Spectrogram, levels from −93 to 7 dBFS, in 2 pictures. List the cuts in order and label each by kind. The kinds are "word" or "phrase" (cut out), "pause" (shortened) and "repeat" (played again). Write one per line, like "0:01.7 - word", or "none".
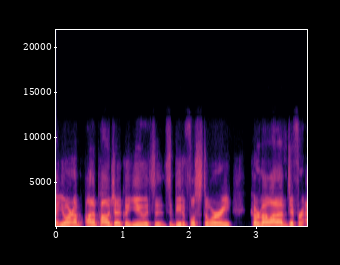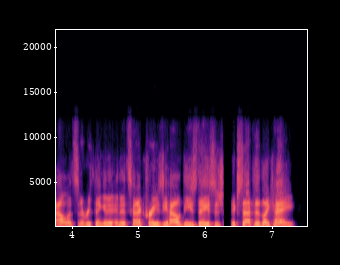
0:06.2 - word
